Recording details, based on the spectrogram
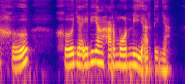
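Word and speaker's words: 和: Kalau ini doang bacanya he.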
